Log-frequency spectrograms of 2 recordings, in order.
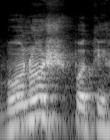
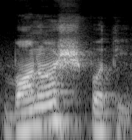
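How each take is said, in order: First: বনস্পতি said as "bonoshpoti"; closed "bo" opening বনস্পতি; mistaken close o. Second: বনস্পতি said as "bɔnoshpoti"; correct open vowel. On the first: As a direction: say বনস্পতি with a rounded first o, "bo-nosh-po-ti". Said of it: "হবে না". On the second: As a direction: say বনস্পতি with an open aw, "baw-nosh-po-ti". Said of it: "হবে". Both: Shown as a demonstration.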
